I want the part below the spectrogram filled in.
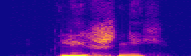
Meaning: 1. extra, spare (reserve, backup, free, unused) 2. excess, unnecessary, superfluous, redundant, too much, surplus (more than what is necessary and/or desirable)
- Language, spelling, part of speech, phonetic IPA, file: Russian, лишний, adjective, [ˈlʲiʂnʲɪj], Ru-лишний.ogg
